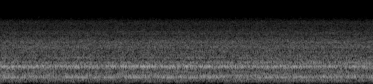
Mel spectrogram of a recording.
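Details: Camel MMA250I 250 A inverter welder after its four burnt-out IGBTs were replaced and the diodes checked. Powered up through series power: a steady fan rush with a constant faint high tone and no crackle or buzz, and output measured at about 61 V. Normal running.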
